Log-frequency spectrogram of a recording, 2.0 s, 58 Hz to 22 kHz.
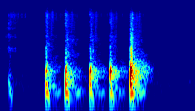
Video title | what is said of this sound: #1 Wednesday Live stream | you can probably hear that they're not the solid core doors that i would rather have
